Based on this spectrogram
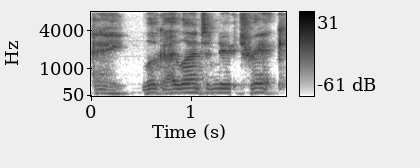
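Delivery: quiet, secretive half-whispering. Speaking to another character in the game: half-whispering in his ear. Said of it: "whisper in his ear".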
